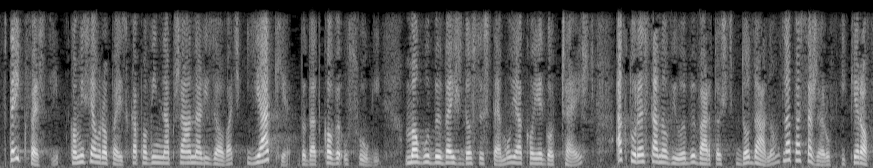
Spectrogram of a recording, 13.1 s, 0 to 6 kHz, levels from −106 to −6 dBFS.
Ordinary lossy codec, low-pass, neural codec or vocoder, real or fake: AAC, 48 kbps; 5.4 kHz; none; real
